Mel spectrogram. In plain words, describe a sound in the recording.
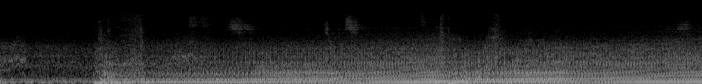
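A motorcycle engine roars and its pitch climbs steadily as it speeds up.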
